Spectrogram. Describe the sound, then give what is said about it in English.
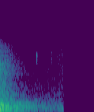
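A door being shut: one low, heavy thud at the start that rings and fades for under a second, then cuts off abruptly into silence. “You could come back another time, and I'm just going to shut the door.”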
